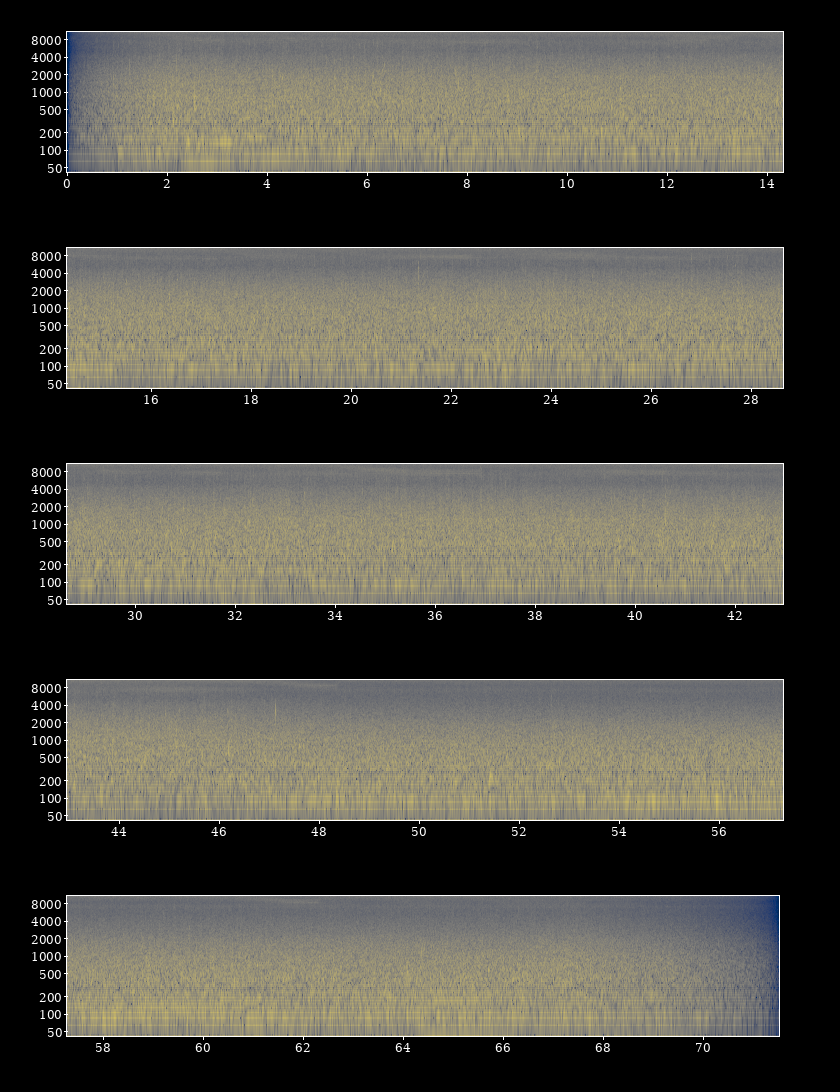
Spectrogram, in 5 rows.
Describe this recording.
The sound of water streams, Zoom H4n+Rode NT4(soundmap 20120625-47 )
